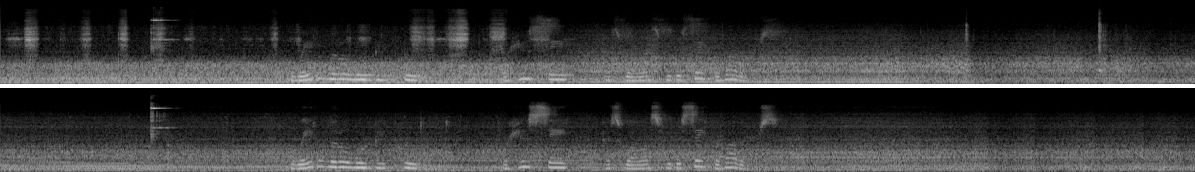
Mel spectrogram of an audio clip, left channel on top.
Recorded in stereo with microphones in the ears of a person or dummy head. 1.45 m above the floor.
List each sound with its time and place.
1.5 s a bicycle bell: 45° right (ahead or behind), 5.5 m
2.9 s a woman speaking: 30° right (ahead or behind), 1.1 m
